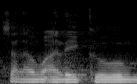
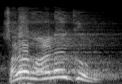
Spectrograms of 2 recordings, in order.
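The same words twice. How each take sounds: First: It is said softly and calmly. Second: It is said loudly at a high pitch. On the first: It is a humble greeting to a respected elder. "nadanya halus, kalem" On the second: It is a greeting for anyone one meets. "dengan nada tinggi, suara keras sambil mengangkat kedua tangan"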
